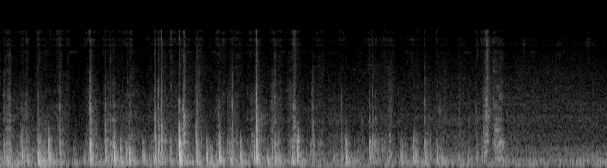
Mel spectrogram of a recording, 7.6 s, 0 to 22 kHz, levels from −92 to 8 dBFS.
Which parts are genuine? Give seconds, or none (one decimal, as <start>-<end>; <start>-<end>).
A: 0.0-3.3; 4.8-7.6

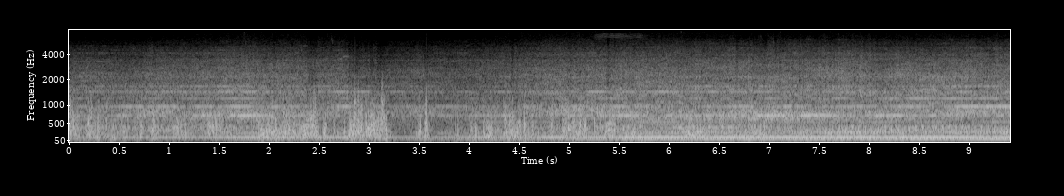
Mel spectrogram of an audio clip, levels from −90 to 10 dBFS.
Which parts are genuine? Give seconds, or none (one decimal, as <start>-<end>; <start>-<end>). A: 0.0-7.4; 8.4-9.4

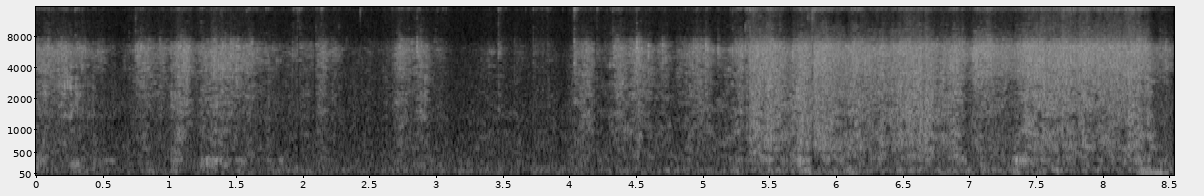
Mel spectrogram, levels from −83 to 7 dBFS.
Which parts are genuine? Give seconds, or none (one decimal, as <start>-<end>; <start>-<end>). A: 0.0-3.8; 7.7-8.5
